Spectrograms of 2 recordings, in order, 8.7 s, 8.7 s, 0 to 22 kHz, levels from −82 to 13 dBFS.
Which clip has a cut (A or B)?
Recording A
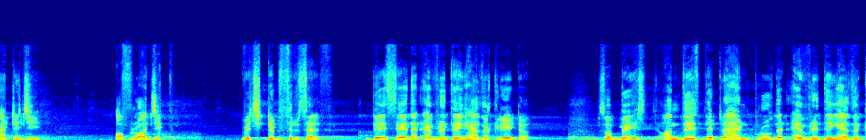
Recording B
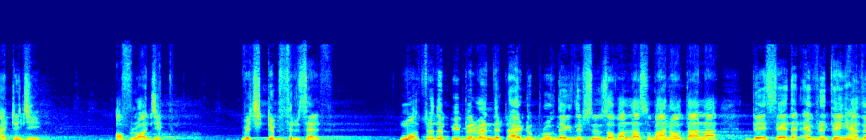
A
